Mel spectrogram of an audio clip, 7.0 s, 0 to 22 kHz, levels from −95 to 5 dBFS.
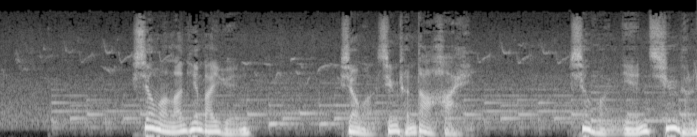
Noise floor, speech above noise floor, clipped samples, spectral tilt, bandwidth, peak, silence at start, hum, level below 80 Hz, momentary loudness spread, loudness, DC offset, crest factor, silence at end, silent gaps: -34 dBFS; 23 dB; under 0.1%; -5.5 dB/octave; 16 kHz; 0 dBFS; 0 s; none; -28 dBFS; 17 LU; -13 LUFS; under 0.1%; 12 dB; 0 s; none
